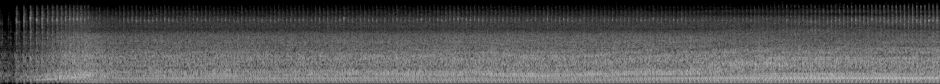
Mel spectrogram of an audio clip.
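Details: Yard-Man push mower after carb cleaning, service and blade sharpening: quick pull start, then a smooth steady buzz holding one pitch with no surging; runs normally, surging fixed.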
